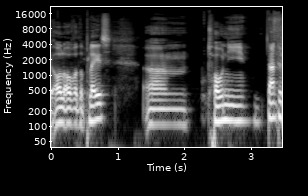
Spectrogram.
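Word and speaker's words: Toney: Ich finde, ähm, auf welchen Namen einigen wir uns jetzt? Tonney? Äh, wie, wie nennen wir ihn jetzt? – Kadarius Tony. – Tony, Tony. – Also so Tony. wurde er überall ausgesprochen in den USA.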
